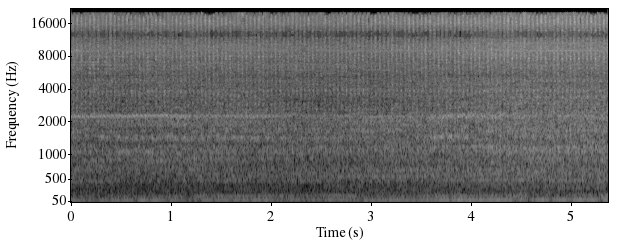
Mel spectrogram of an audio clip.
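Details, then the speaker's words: 2013 Honda Civic with about 136,000 miles, idling after the PCV valve was cleaned: low, even rumble with steady beat, no misses or rattles; smoother, normal idle. "I think this engine actually works smoother now after the PCV was cleaned."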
